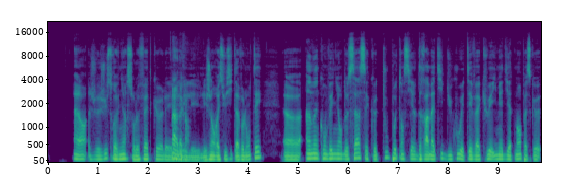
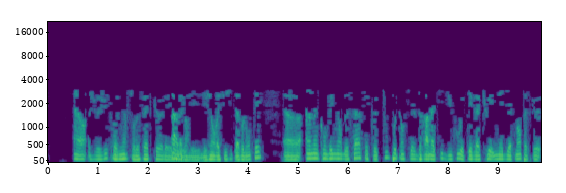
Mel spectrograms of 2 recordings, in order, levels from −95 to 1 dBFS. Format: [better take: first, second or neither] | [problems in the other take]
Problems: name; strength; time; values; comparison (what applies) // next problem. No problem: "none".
first | garbled, watery; badly; nothing above 3 kHz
